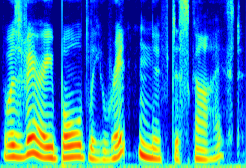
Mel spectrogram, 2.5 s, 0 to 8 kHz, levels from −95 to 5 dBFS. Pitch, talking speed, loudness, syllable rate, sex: 195 Hz, 170 wpm, -18 LUFS, 5.0 syllables/s, female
